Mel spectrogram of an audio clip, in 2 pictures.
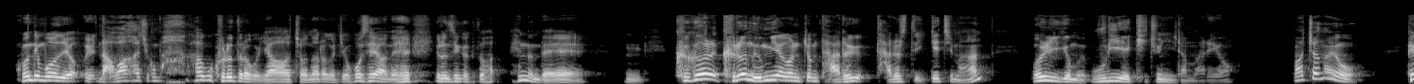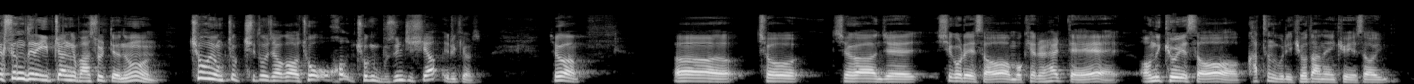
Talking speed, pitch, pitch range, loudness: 305 characters per minute, 160 Hz, 135-205 Hz, -13 LUFS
